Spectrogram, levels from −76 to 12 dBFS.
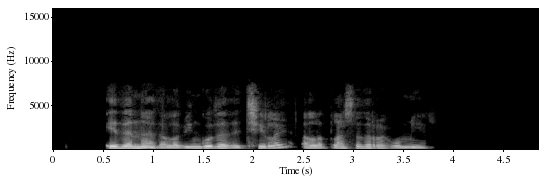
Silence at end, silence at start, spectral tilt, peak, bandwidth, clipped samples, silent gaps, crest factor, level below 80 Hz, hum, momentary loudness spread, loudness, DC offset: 1.1 s; 0.55 s; -8 dB/octave; -2 dBFS; 7.4 kHz; under 0.1%; none; 16 dB; -56 dBFS; none; 8 LU; -17 LUFS; under 0.1%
